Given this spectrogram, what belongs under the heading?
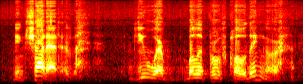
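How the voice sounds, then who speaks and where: The speech comes at a moderate pace against noticeable background noise. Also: man. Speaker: interview host. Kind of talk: interview host patter, scripted show.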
